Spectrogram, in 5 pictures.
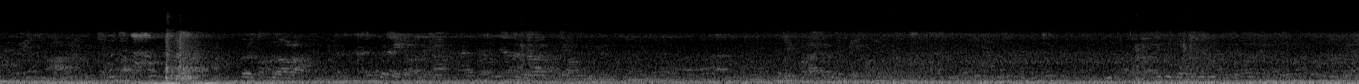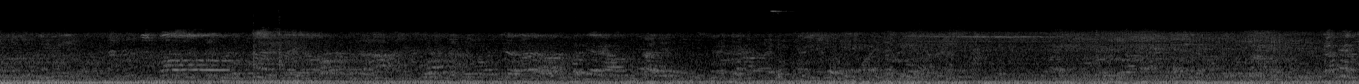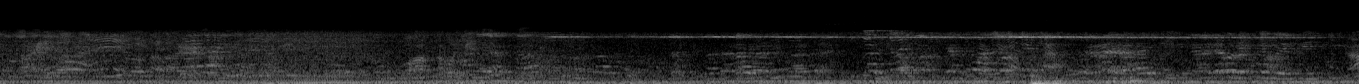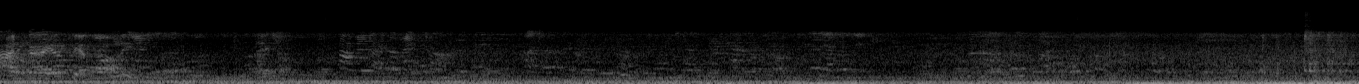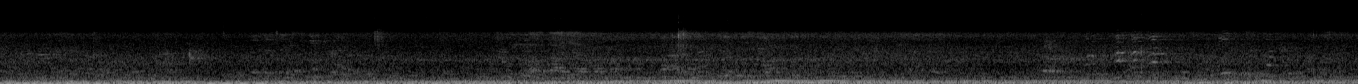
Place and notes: In the Small Square, Square in front of the community, Traffic Sound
